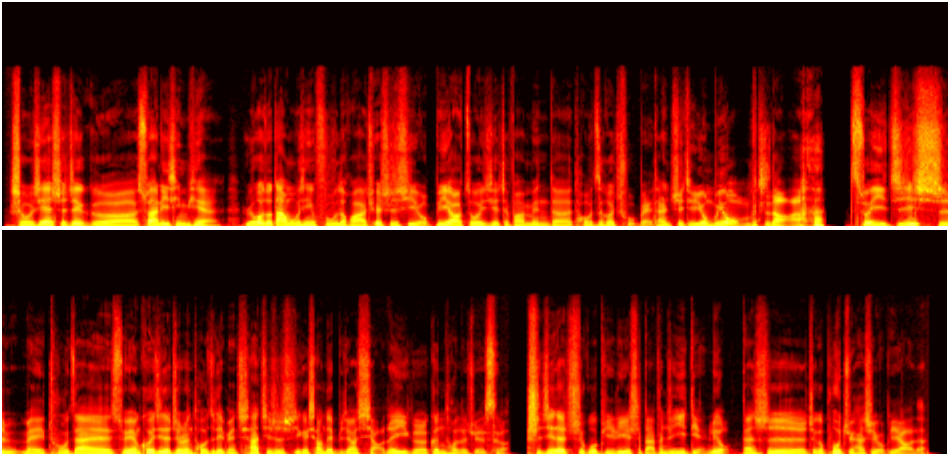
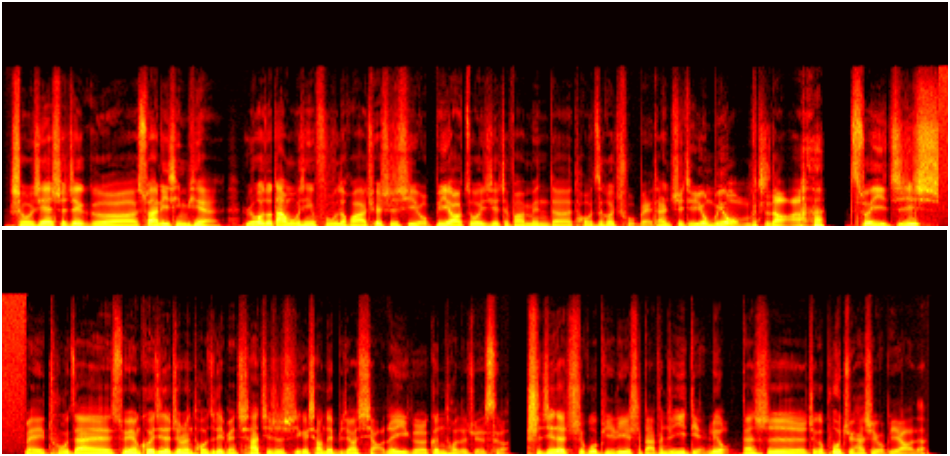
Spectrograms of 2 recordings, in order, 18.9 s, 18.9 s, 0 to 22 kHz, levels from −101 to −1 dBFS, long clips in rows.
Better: first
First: none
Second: audio cutting out; filled with static; at 9.5 s

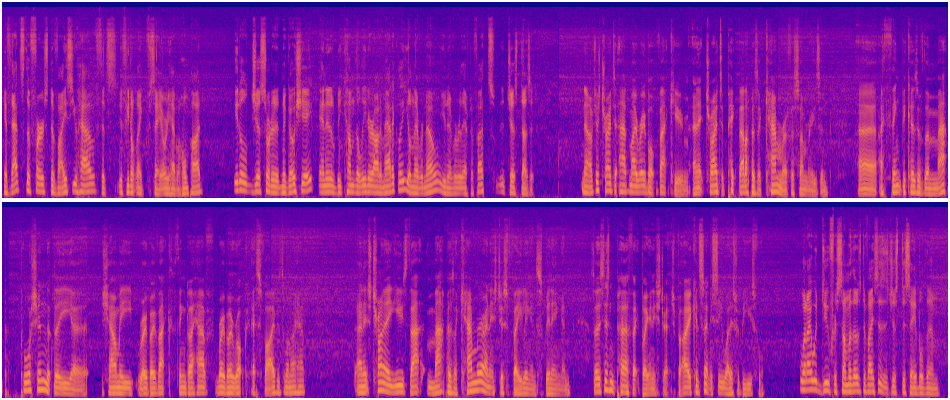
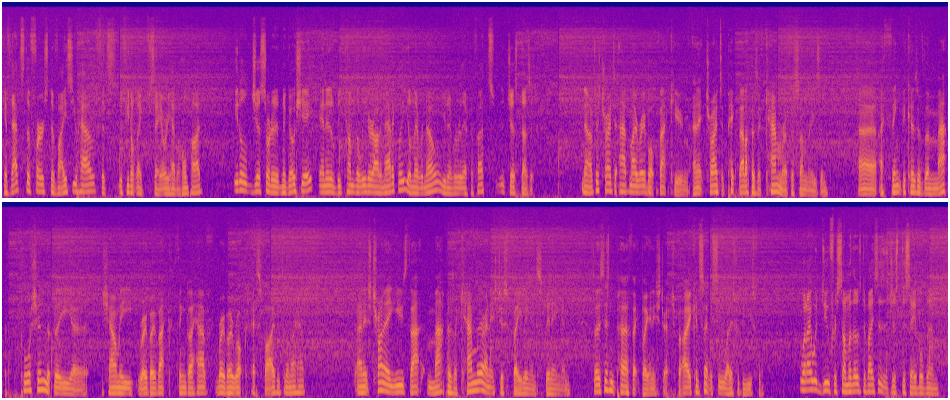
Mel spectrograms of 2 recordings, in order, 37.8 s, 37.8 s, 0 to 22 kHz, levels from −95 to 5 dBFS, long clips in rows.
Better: first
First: hiss; faint; throughout; 20 dB below the speech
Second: hiss; loud; throughout; 9 dB below the speech

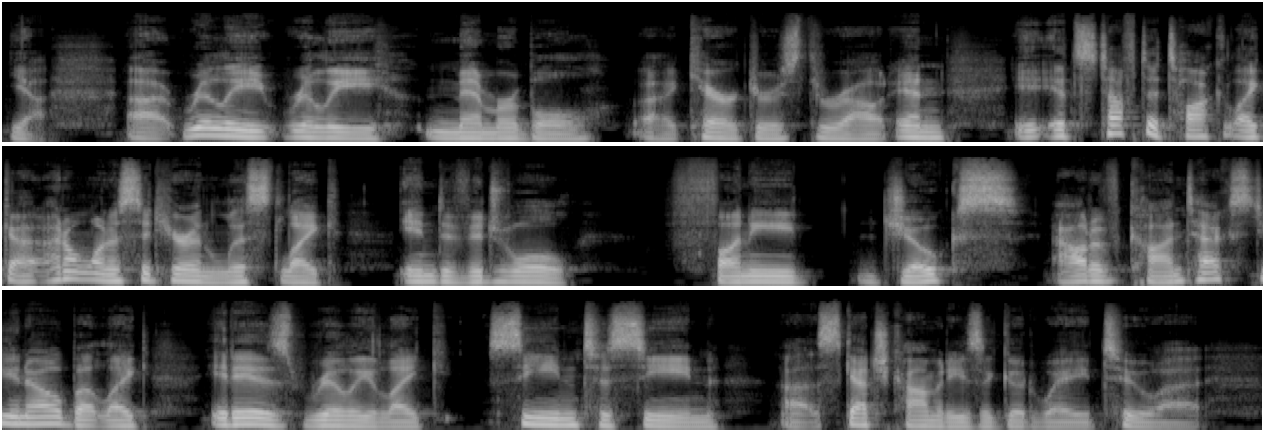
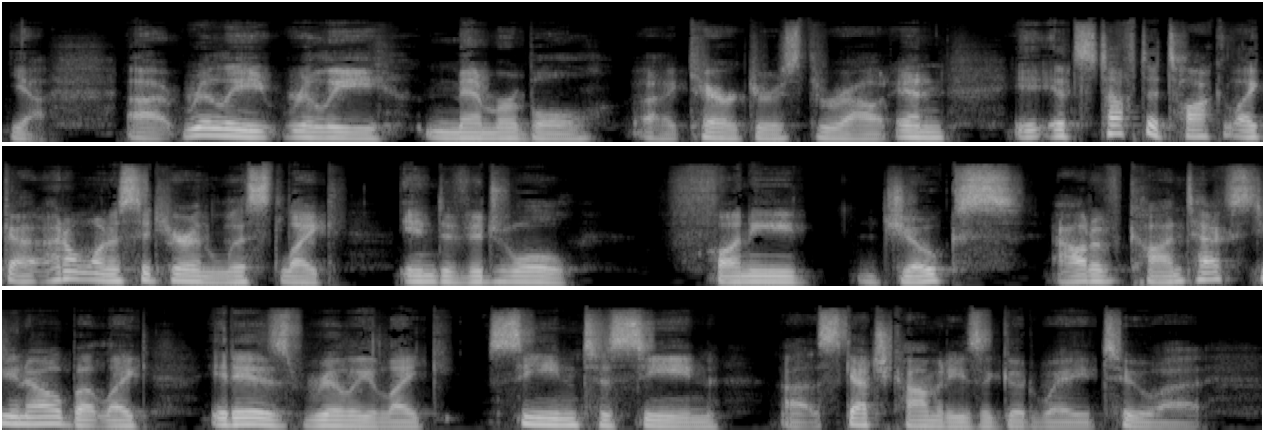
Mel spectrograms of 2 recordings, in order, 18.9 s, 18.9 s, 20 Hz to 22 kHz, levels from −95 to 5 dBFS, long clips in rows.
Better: first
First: none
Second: garbled, watery; slightly

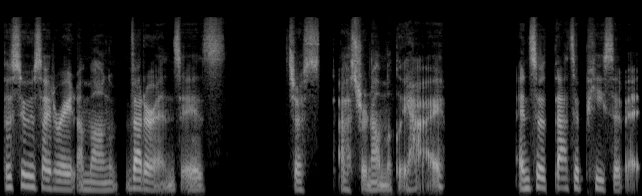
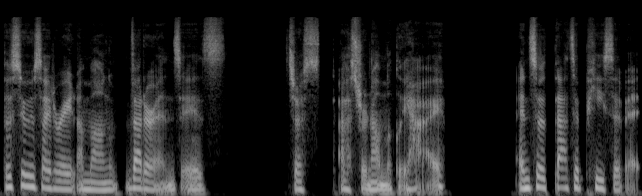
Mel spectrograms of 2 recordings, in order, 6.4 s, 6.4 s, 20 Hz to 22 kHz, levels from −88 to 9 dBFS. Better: second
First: thin; very; fading below 500 Hz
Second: none

